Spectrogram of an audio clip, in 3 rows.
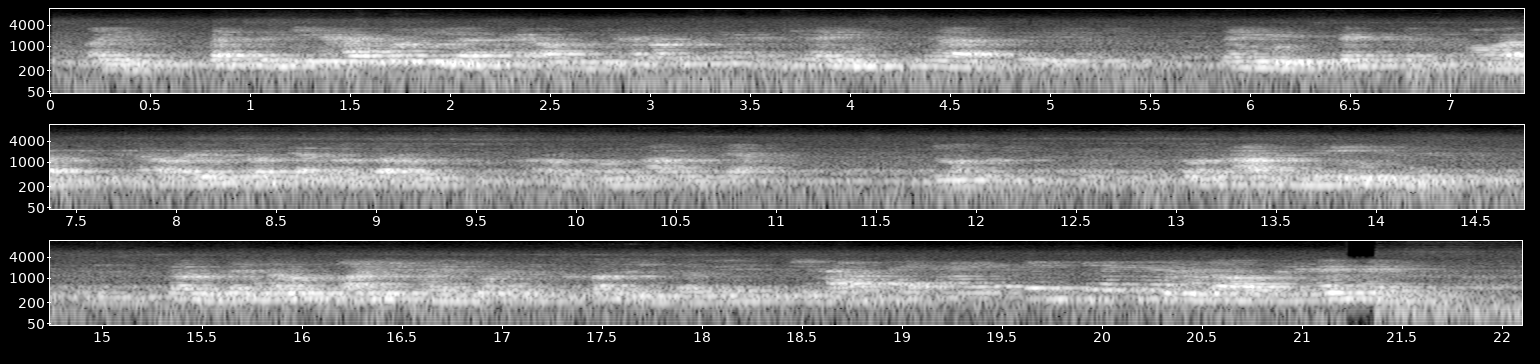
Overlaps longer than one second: none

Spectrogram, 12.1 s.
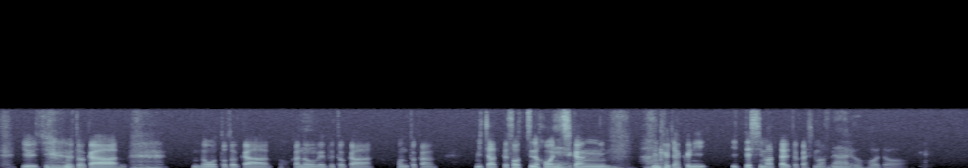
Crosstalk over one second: none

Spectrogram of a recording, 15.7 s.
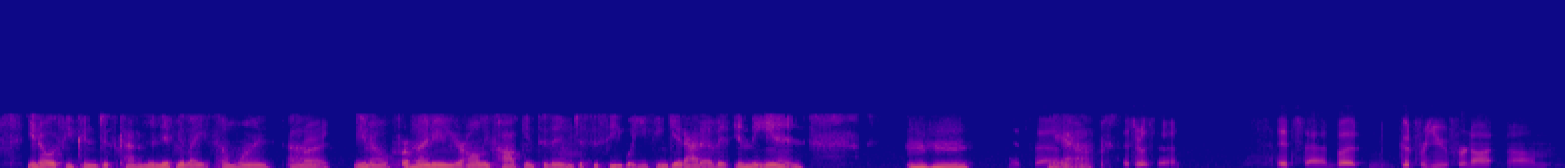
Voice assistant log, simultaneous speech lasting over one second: none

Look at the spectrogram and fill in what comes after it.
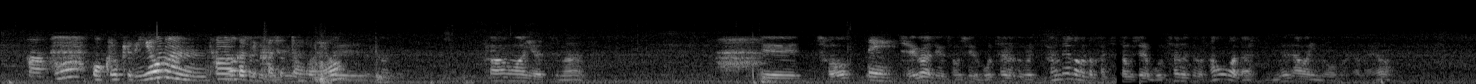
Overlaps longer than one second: present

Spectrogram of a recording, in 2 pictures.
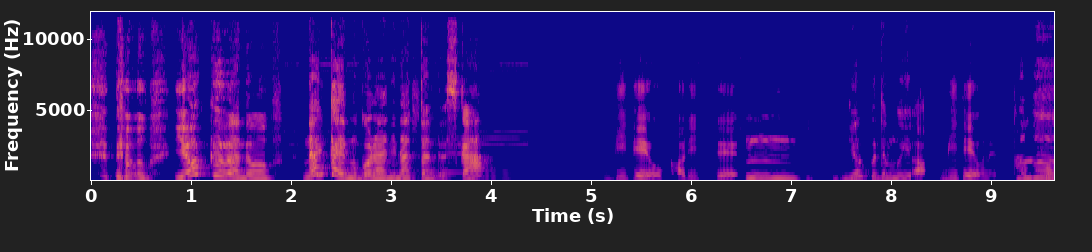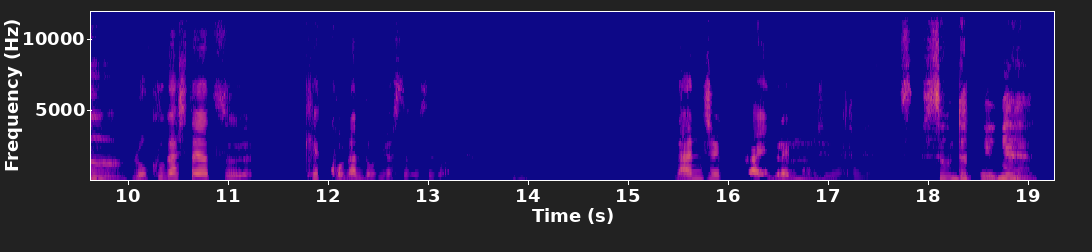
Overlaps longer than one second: present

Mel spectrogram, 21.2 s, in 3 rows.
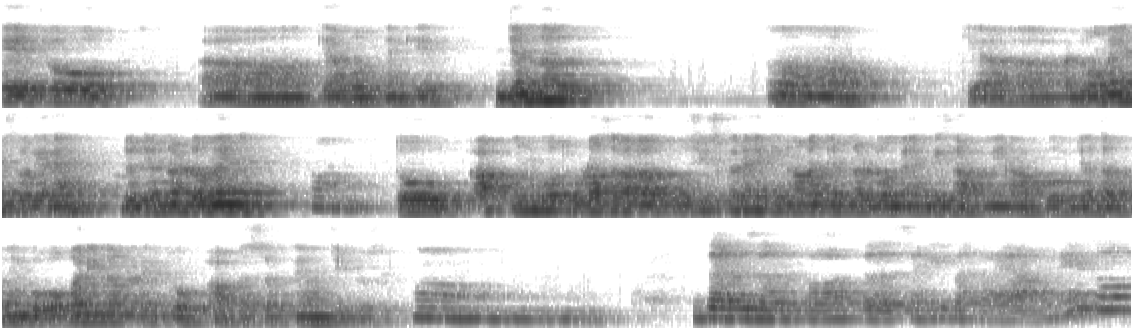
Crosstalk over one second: none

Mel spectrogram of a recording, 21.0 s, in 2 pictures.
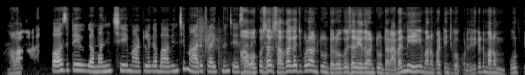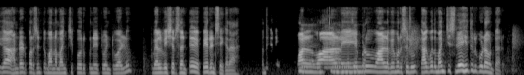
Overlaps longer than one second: present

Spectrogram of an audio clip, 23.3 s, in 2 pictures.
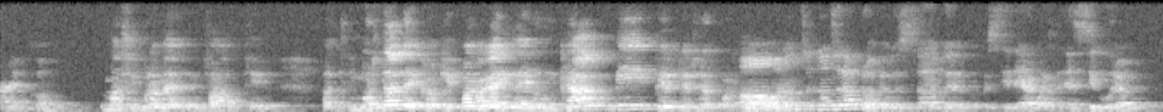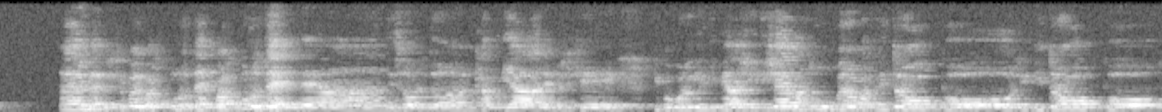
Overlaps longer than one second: none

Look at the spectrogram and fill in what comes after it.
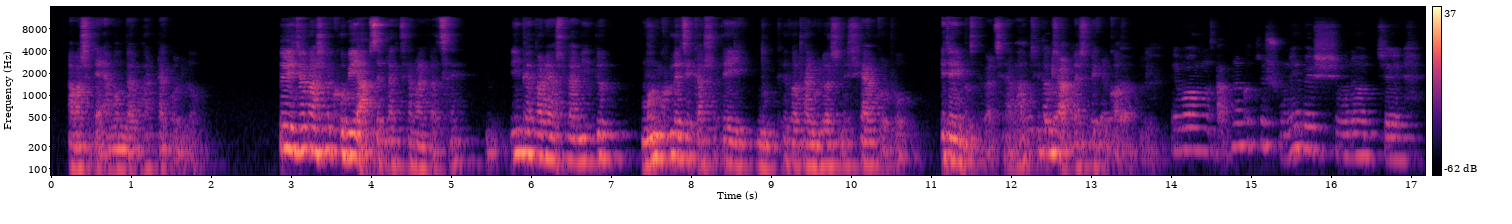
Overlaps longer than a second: present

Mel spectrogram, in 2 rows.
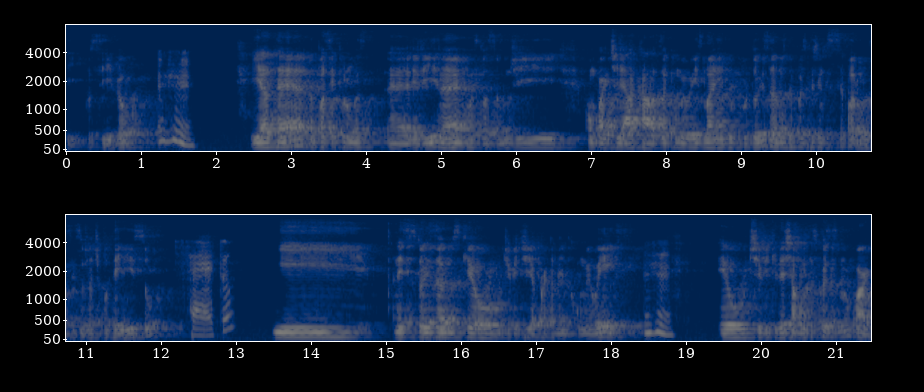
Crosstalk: none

